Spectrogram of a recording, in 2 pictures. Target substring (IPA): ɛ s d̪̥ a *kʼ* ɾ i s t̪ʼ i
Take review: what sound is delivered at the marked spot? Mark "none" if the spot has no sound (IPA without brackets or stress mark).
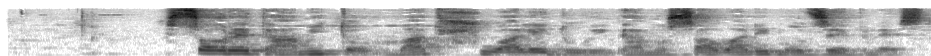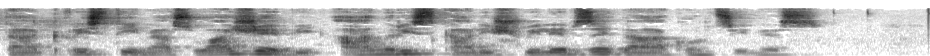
kʼ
